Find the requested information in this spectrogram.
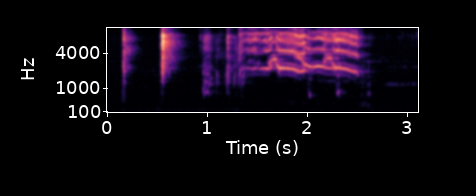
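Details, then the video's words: Budgerigar indoors: two sharp clicks, then a sustained, slightly wavering whistled warble lasting over a second before falling silent, a soft hum in the background. "Budgies Sounds for lonely birds to make them Glad"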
